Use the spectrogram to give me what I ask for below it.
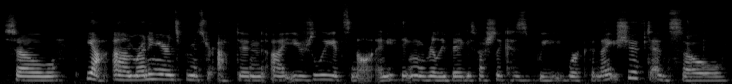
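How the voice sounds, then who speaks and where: A woman's voice: medium pitch, level tone, brisk, hardly any pauses, lightly acted. A young woman playing a chatty pizzeria staffer who interviews a new hire in an ASMR role-play. She rambles in an upbeat way, with lots of fillers and nervous jokes. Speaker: ASMR creator.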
